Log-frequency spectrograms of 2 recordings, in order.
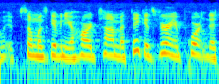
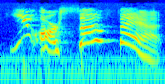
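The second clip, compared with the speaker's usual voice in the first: sweet Southern belle; 13 semitones higher than usual. Retold or imitated. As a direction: insult a stranger sweetly, with a Southern accent. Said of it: "because of the way they sound".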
